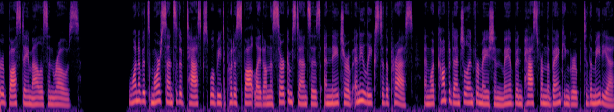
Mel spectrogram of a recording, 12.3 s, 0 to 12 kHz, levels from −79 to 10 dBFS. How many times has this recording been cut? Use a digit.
1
